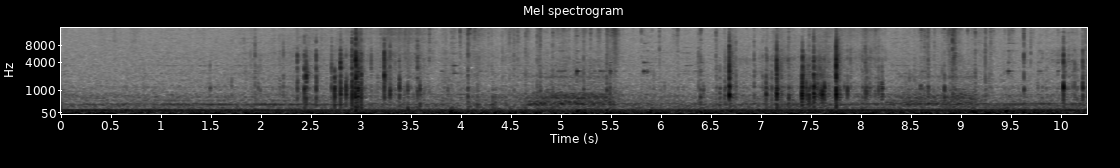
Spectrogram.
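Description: A whole, unopened, fist-sized red pomegranate with a leathery rind, full of seeds, is held in both hands above a patterned plate and rubbed and squeezed with fingertips and short nails. Quiet, dry crinkling and scratching with scattered sharp little clicks sits over a steady low hum. The result is a soft, crackly rustle with no ring after each touch.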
